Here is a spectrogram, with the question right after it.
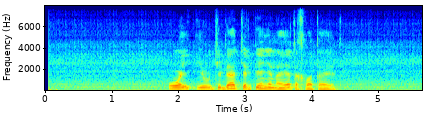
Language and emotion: Russian, neutral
